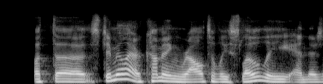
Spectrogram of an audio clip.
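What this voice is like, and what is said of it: Usual voice. Nothing is said of it.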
